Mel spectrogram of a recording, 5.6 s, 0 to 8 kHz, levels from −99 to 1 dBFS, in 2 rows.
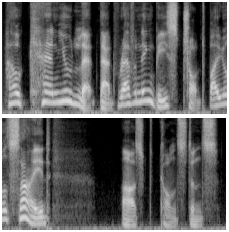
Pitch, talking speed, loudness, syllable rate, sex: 155 Hz, 140 wpm, -20 LUFS, 4.1 syllables/s, male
